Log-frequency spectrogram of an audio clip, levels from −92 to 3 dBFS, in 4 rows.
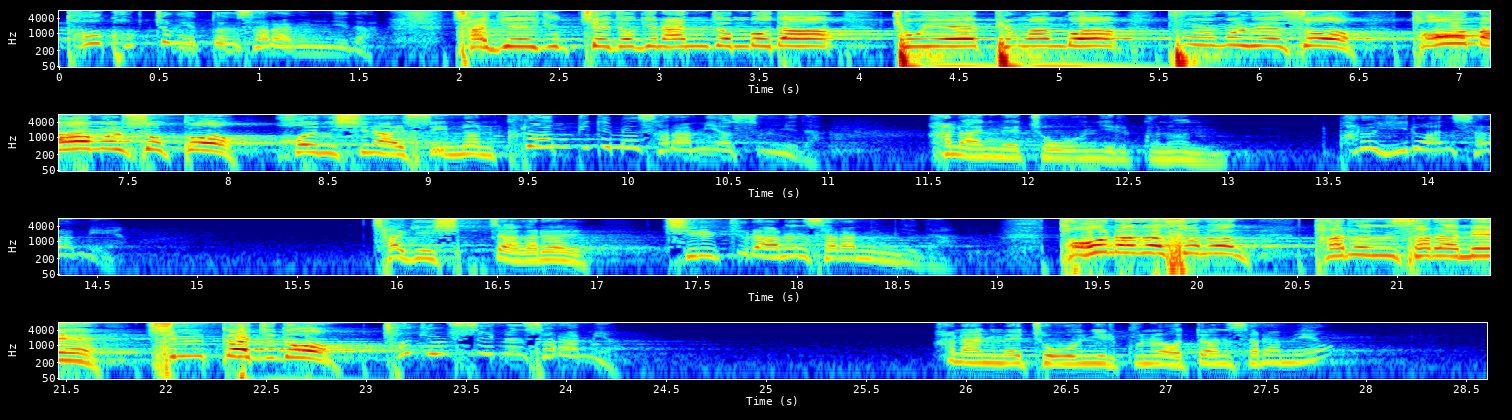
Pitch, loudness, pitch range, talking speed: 305 Hz, -15 LUFS, 220-335 Hz, 275 characters per minute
